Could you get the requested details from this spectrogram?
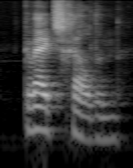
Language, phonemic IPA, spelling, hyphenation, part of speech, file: Dutch, /ˈkʋɛi̯tˌsxɛl.də(n)/, kwijtschelden, kwijt‧schel‧den, verb, Nl-kwijtschelden.ogg
- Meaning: 1. to acquit, to forgive (a debt) 2. to remit (a punishment)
